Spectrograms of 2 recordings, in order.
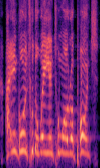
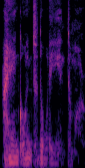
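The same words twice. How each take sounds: First: Put-on firm, raised African-accented boxer voice; emphatic boxer declaration; insistent repeat. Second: Put-on very low, very soft African-accented boxer; barely audible, grim boxer voice; ominous hushed confession. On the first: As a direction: insist on it to a doubting friend. Repeats it louder when questioned. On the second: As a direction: brood it quietly into the phone. First take, ominous low confession.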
